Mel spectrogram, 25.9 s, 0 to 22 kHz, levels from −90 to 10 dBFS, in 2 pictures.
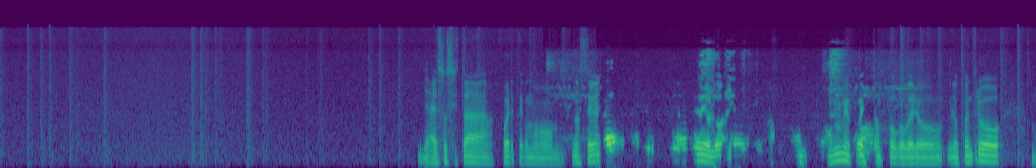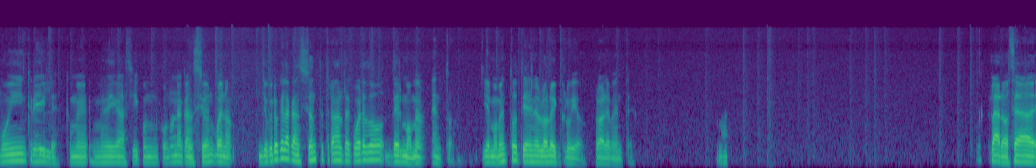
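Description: An echo canceller that likely failed to remove the far end's loudspeaker sound lets the other side's voice leak through from 6.81 to 7.91 s, louder than the talker by about 5 dB. It returns more faintly from 8.54 to 9.7 s and faintest from 10.29 to 11.46 s.

Because both sides talk at once, the canceller likely cannot separate the talker from the echo, so speech is suppressed in double talk from 7.92 to 9.25 s and again from 9.59 to 10.95 s. The voice drops by up to about 35 dB, roughly a second in total each time.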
